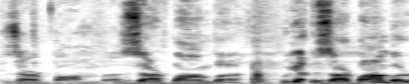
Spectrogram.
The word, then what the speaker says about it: Tsar Bomba: The Tsar bomba. That's how you say it. Zarbomba.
